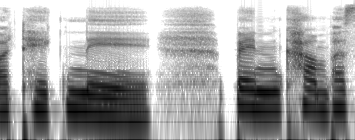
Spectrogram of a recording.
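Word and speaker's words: τέχνη: อะไร กัน แน่ ค่ะ เทคเน หรือ เทคนี นะ คะ อ่าน ว่า เทคเน กรีก โบราณ ค่ะ ความ หมาย มัน ลึก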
